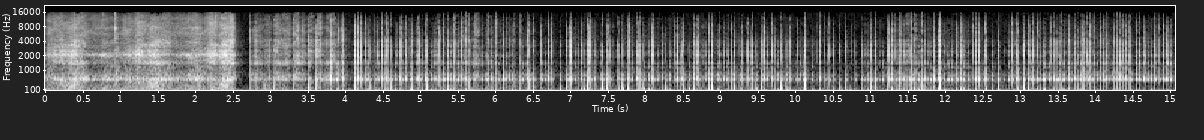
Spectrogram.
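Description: Fingers rub and nails scratch on a wide, hollow, empty cardboard paper roll tube held upright. A steady scraping rustle gives way to rapid, dense tapping with dull, hollow thumps and a faint ringing tone from the tube.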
